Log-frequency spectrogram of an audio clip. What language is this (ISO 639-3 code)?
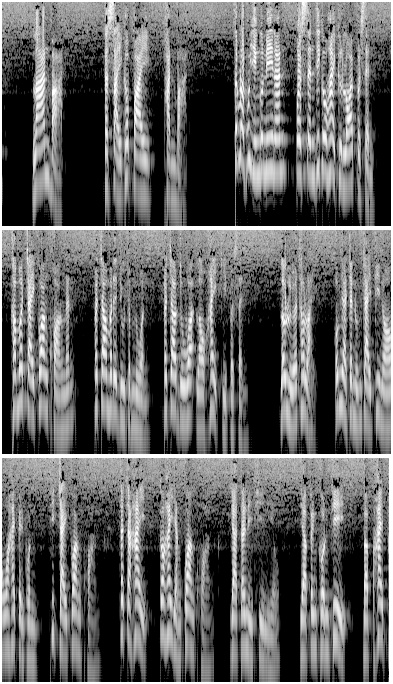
tha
